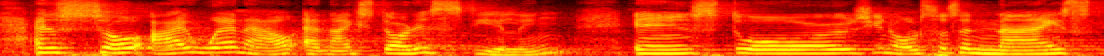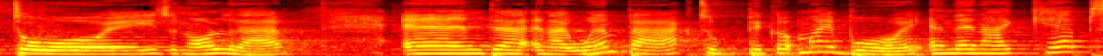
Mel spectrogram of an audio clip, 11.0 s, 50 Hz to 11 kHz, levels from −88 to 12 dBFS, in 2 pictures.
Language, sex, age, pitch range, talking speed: English, female, 40-59, 220-305 Hz, 200 wpm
